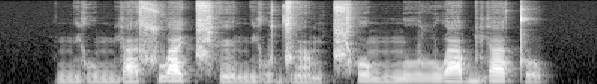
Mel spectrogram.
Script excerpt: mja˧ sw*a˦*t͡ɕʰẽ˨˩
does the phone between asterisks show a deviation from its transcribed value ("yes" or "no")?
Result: no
